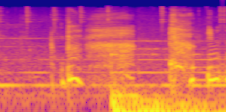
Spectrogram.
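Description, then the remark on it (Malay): A person coughs up blood, coughing hard and harshly in repeated rough bursts, with strained, gasping breaths between the fits. “kau batuk berdarah ni.”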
